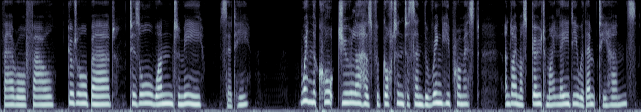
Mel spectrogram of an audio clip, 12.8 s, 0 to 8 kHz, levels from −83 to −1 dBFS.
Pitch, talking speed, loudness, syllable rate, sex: 225 Hz, 165 wpm, -18 LUFS, 4.2 syllables/s, female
